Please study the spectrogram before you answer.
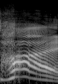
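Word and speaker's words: Hai: well a correct answer it rhymes with die it's high he pushed up DS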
